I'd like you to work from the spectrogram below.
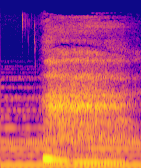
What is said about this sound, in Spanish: Así, toma una respiración profunda, vamos a conectar con tu presencia. Inhalo.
